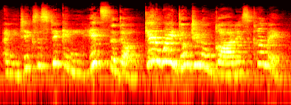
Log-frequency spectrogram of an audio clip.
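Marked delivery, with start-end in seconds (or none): 1.9-3.8 high, fast, loud yell; angry shout. Acted. Man beating off the dog, shouting angrily. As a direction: scream at the dog, out of patience. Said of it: "you shouted at me".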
